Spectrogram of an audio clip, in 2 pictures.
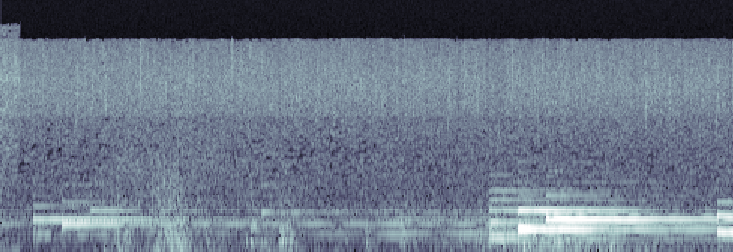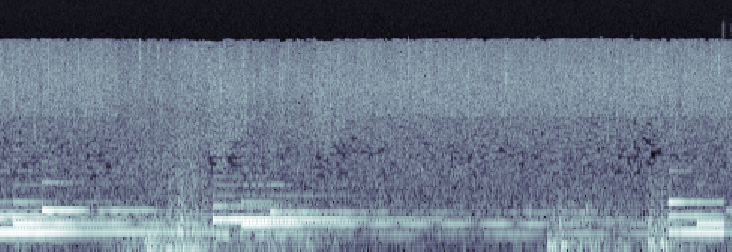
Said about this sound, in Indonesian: Hujan.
